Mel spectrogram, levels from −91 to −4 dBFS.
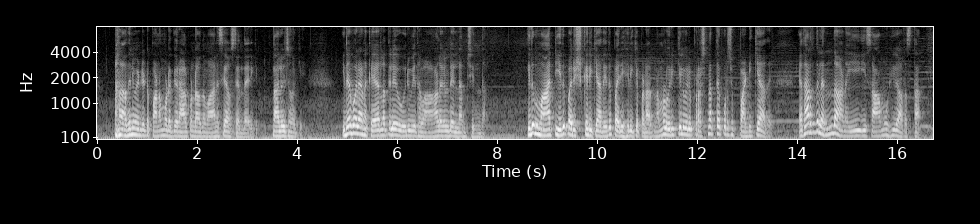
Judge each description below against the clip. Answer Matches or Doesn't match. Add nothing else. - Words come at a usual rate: Matches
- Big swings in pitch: Matches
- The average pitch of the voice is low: Matches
